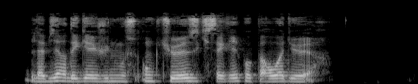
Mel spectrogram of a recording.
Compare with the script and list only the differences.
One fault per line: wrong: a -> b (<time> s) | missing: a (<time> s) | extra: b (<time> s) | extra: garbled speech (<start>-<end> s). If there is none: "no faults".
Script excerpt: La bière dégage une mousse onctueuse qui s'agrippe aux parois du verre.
no faults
